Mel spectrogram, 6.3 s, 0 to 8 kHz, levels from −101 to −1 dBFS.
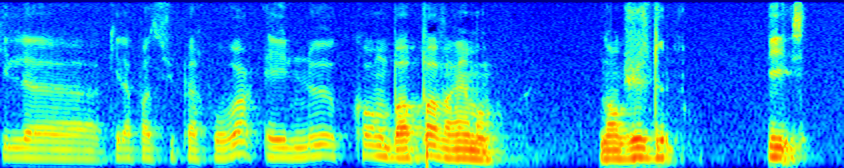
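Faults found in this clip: Automatic gain falling, 2.08–4.74 s: level and room noise sink together by about 7 dB as the AGC pulls gain down. On the waveform, the envelope and noise floor taper together.

Automatic gain rising, 3.30–3.86 s: the AGC pushes gain back up by about 8 dB, so speech and background swell together. Waveform shows a short bulge in amplitude and noise floor.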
